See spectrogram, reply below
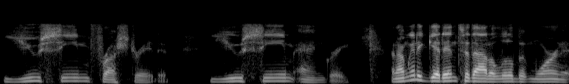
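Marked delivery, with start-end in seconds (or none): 0.0-3.5 soft, slow reflective statement; gentle tentative statement. Shown as a demonstration. Therapist modeling a reflection to a child, soft and slow. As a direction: say it softly and slowly, like naming a feeling for a child. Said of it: "We're saying".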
